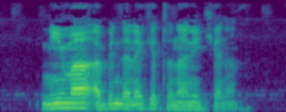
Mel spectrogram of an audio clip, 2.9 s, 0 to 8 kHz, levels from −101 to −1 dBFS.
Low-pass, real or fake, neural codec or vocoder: 7.2 kHz; real; none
